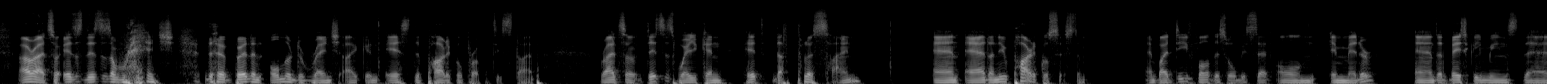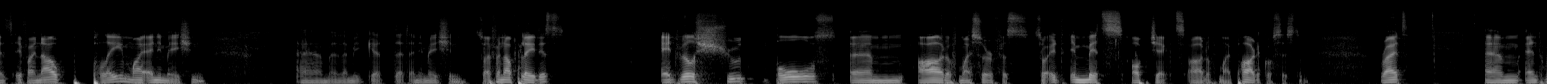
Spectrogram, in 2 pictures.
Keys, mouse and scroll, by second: 3.7-22.0 middle drag, 16.9-22.0 drag, 16.9-22.0 right drag, 20.6 space, 26.6 space, 30.1-30.6 alt+middle drag.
